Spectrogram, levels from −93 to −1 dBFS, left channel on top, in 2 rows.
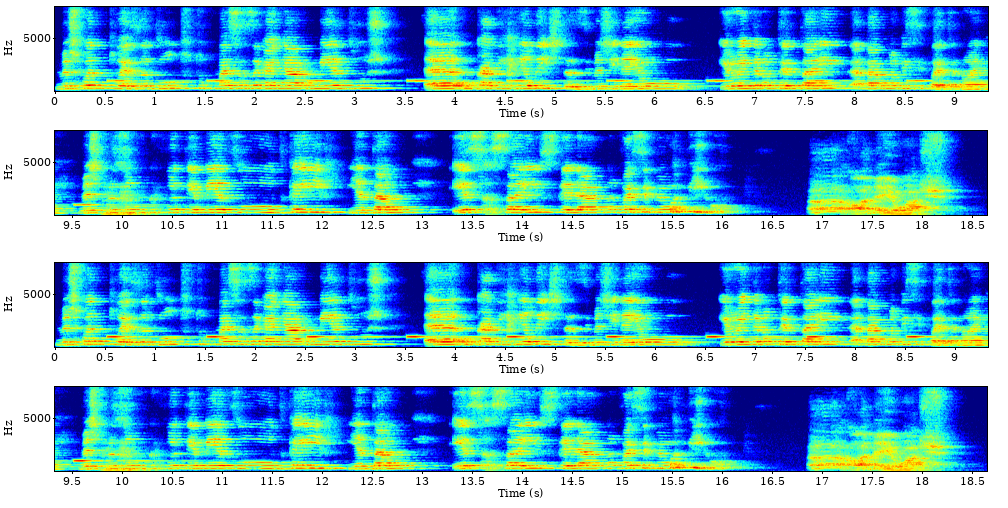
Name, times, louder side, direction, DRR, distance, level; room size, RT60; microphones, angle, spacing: voice 1, 0.0-3.3 3.7-6.3 6.6-9.3 9.6-12.8 13.3-16.0, left 1 dB, ahead, -10 dB, 0.8 m, -20 dB
sound 1, 0.5-1.2 1.5-2.3 2.5-3.3 3.5-4.3 4.5-5.3 5.5-6.3 6.5-7.3 7.5-8.3 8.5-9.3 9.5-10.3, right 11 dB, 80° right, 0.3 m, -22 dB
voice 2, 9.8-10.2 16.9-18.2, left 1 dB, 45° right, -6 dB, 1.0 m, -22 dB
2.4 x 2.3 x 2.6 m, 0.72 s
head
